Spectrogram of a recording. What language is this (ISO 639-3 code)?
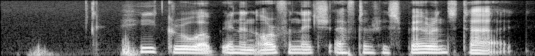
jav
